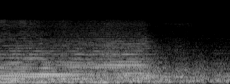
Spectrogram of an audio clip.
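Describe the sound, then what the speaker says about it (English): A train passes close by, a loud steady rumble of rail cars with rich tonal whine that fades slightly toward the end, heard alone without talk. "I'll let the train go by before I continue to speak."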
